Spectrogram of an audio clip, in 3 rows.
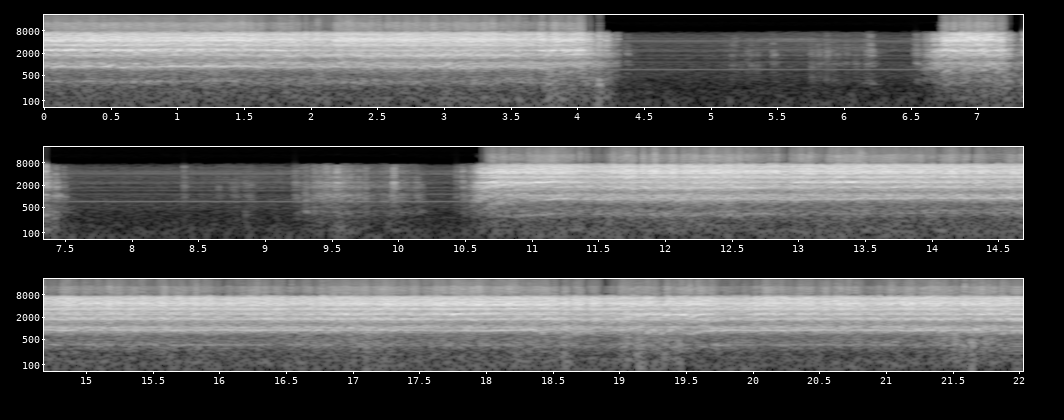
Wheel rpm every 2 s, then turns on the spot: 210, 200, 30, 50, 10, 110, 210, 230, 230, 210, 230.
none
